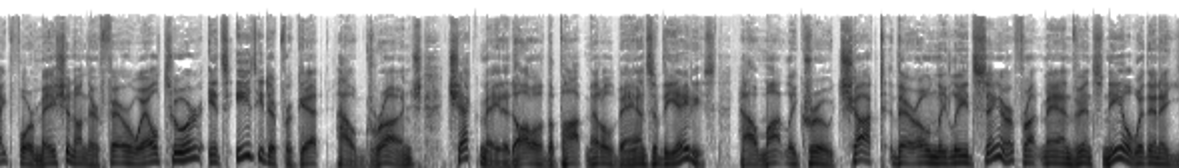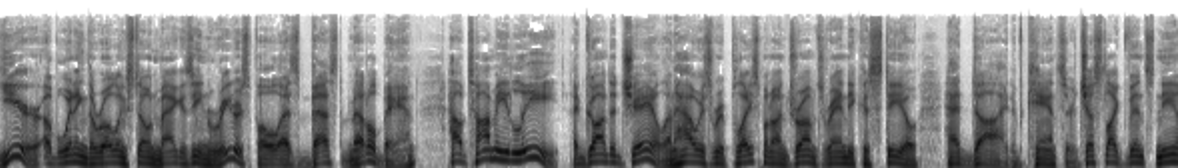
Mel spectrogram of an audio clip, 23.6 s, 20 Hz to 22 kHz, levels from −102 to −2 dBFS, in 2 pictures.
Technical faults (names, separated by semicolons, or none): gain pumping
